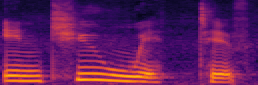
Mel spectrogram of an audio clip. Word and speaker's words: intuitive: okay intuitive intuitive intuitive again we're putting a little silent W in there intutive say it with me intuitive intuitive well done understanding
